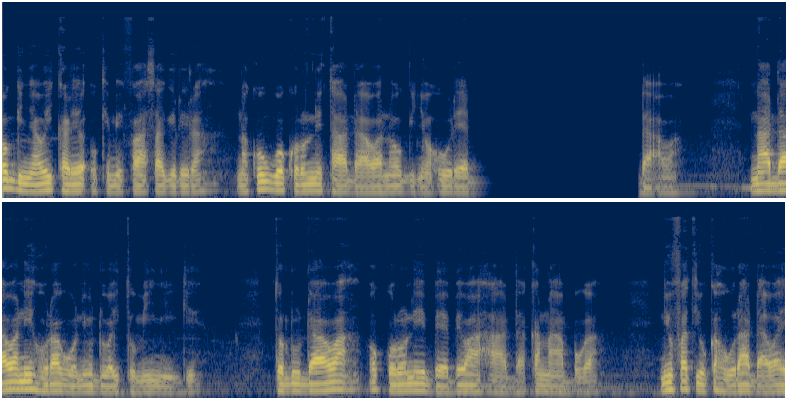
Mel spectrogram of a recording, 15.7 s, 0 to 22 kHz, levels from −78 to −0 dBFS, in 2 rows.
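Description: A call audio freeze runs from 4.71 to 6.39 s, right after "ndawa no nginya ũhũre". The speech halts and a brief fading continuation of the last sound gives way to about 1.52 s of silence. The likely cause is packets held up in transit, which let the jitter buffer run empty. When the speech resumes it picks up exactly where it stopped, with nothing lost, so the rest of the clip now lags by about 1.65 s.

Jitter buffer speed-up follows in three stretches: 12.03–12.49 s at 107% speed, 13.31–13.75 s at 111%, and 14.43–15.63 s at 111%. Having built up a surplus, the receiver trims short pitch-period slices repeatedly to shrink the delay, removing roughly 40 ms, 70 ms and 150 ms in turn. The pitch stays put but the speech sounds noticeably hurried in these passages.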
